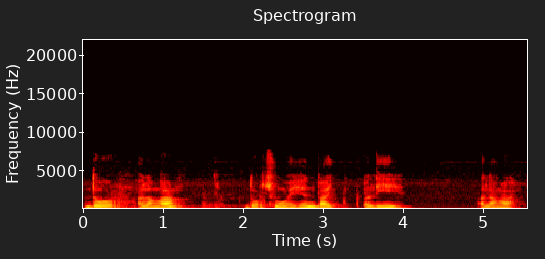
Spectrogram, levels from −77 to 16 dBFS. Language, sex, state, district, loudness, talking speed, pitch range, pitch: Mizo, male, Mizoram, Aizawl, -20 LUFS, 130 wpm, 100-120 Hz, 105 Hz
